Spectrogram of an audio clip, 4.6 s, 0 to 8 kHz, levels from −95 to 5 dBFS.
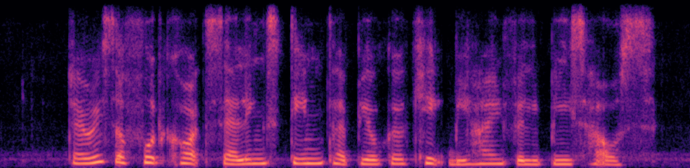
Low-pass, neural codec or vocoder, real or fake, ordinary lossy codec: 7.2 kHz; codec, 16 kHz, 16 kbps, FunCodec, trained on Chinese and English, 50 frames a second; fake; Opus, 16 kbps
